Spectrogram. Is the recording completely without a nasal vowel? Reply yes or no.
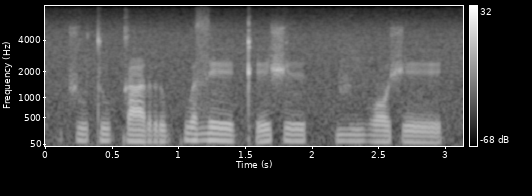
yes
